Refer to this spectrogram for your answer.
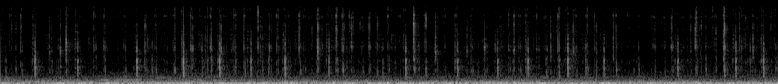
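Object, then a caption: Mechanical keyboard with metal case and plastic keycaps. Fingertips of both hands type continuously on a compact 60% Polaris mechanical keyboard with a grey metal case, white, mint and pink plastic keycaps and Silent Alpaca linear switches, resting on a marble desk. A steady stream of soft, muted, deep keystrokes patters along with very short decay and only faint high clicks on top.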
